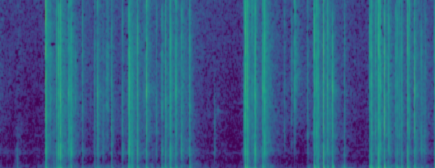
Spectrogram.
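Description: A thin, empty, clear plastic bag held between both hands is tapped, scratched and crinkled with long nails. Quick, dry crackling taps come in three dense bursts separated by short quiet gaps, each snap cutting off almost instantly with a soft low thump beneath the bright rustle.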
